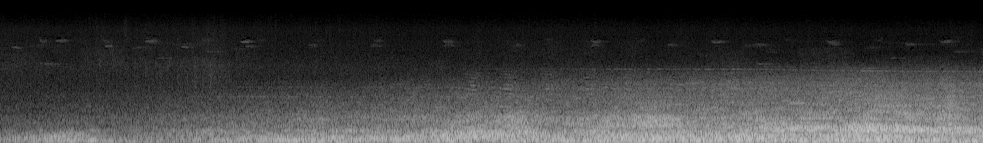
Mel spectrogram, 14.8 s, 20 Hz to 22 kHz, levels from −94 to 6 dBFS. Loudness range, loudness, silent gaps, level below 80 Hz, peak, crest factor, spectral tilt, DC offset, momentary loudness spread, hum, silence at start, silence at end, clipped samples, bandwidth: 14 LU; -27 LUFS; none; -34 dBFS; -10 dBFS; 16 dB; -9.5 dB/octave; under 0.1%; 17 LU; none; 0 s; 0 s; under 0.1%; 10.5 kHz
